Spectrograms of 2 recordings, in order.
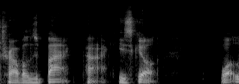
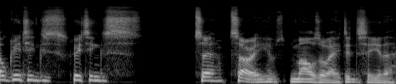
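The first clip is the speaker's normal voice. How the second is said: startled, taken-aback, polite, well-spoken, pitched up; 5 semitones higher than usual. Voicing a character surprised by a stranger: taken aback, reasonably well spoken. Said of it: "He'd be taken aback initially".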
